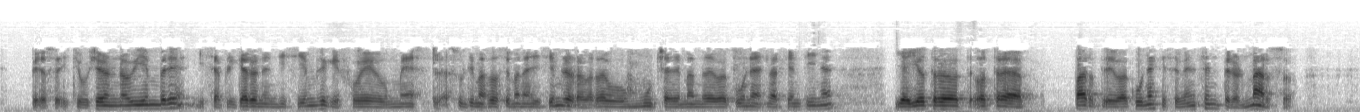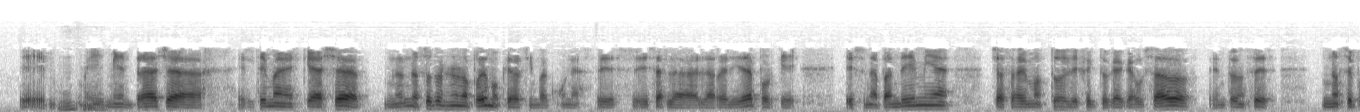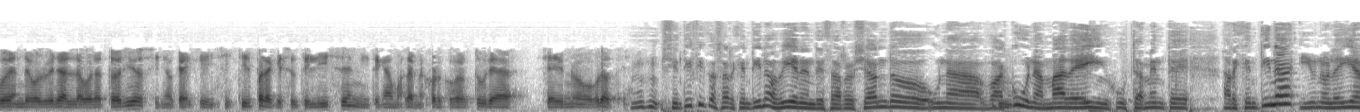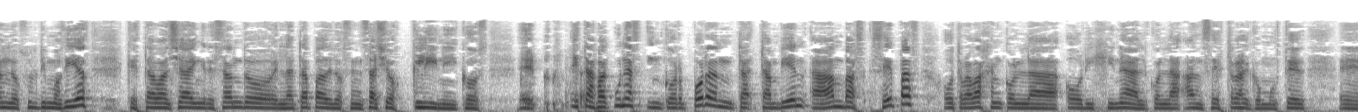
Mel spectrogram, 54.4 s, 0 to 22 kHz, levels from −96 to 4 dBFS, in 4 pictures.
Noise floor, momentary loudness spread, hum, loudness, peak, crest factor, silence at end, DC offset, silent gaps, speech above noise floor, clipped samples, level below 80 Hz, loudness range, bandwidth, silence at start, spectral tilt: -55 dBFS; 11 LU; none; -22 LUFS; -2 dBFS; 20 dB; 0 s; under 0.1%; none; 33 dB; under 0.1%; -48 dBFS; 5 LU; 10.5 kHz; 0.3 s; -6.5 dB/octave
